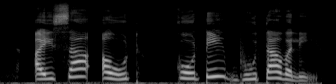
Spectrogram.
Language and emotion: Marathi, neutral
